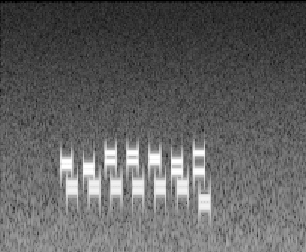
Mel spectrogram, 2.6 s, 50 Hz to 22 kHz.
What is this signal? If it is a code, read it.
Multi-frequency trunk signalling (R2, with the far end's replies), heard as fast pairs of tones, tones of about 90 ms. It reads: 3199627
